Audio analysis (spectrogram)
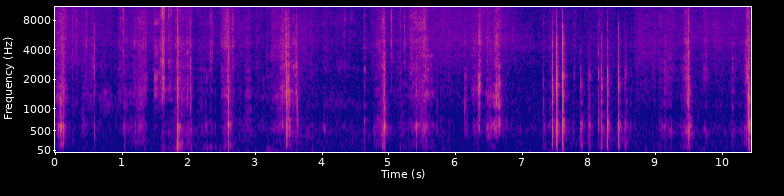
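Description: A small, long, rectangular kraft cardboard box printed "Fox", hollow and held over a dark textured mat, is tapped with fingernails by hands in fingerless leather gloves. The result is an uneven series of short, dry, hollow clicks centred in the mid range around 650 Hz, with quick bursts near the end. Each tap dies almost instantly, with faint papery rustling between them.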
